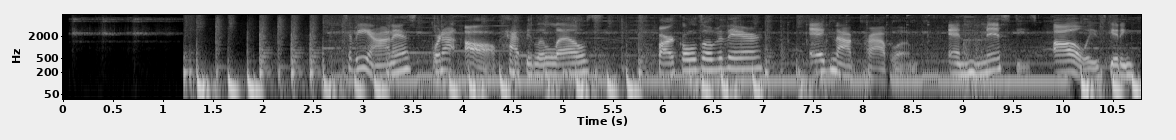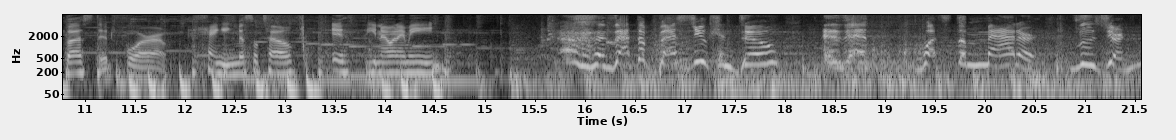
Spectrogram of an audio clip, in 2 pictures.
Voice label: Animation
